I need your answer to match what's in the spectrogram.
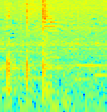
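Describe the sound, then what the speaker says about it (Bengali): Prawns fry in a pan while cooking a palum shak dish, giving a steady close sizzle with three quick stirring clicks near the start and no voices. "দেখুন কত সুন্দর আমাদের চিংড়ি মাছগুলো ভেজে রেডি হয়ে যাচ্ছে"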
